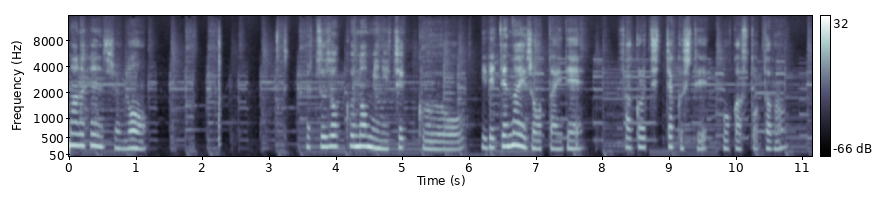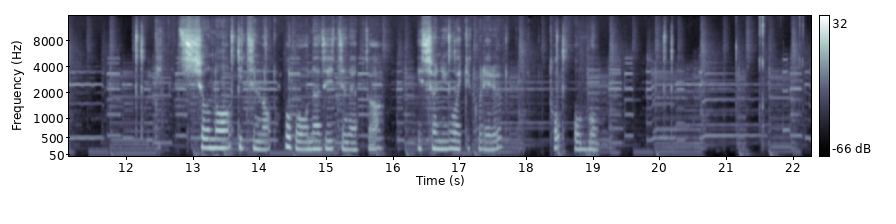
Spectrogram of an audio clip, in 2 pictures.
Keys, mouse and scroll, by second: 0.2 alt+i, 1.3 alt+o, 3.1 click, 5.3-6.2 scroll up 1, 8.2 g, 12.4 middle click, 13.1 alt+z, 13.6 click, 13.9 shift+middle click, 14.2 middle click, 15.1 g, 17.1 middle click, 18.0 shift+middle click, 18.5 click, 18.8 g, 20.4 scroll down 1, 20.6 middle click, 21.2-21.5 scroll up 2, 21.5 click, 21.8 g, 22.2 middle click.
